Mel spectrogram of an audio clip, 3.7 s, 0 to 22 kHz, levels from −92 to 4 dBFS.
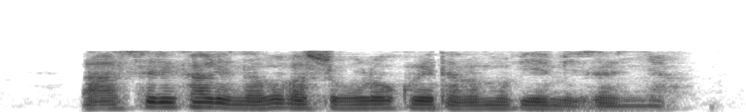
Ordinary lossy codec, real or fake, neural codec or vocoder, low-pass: AAC, 16 kbps; real; none; 7.2 kHz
